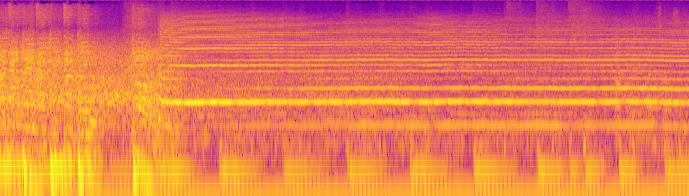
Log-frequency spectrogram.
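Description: Radio goal jingle: music with a steady bass beat, and from about two seconds in one long held note that runs to the end.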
